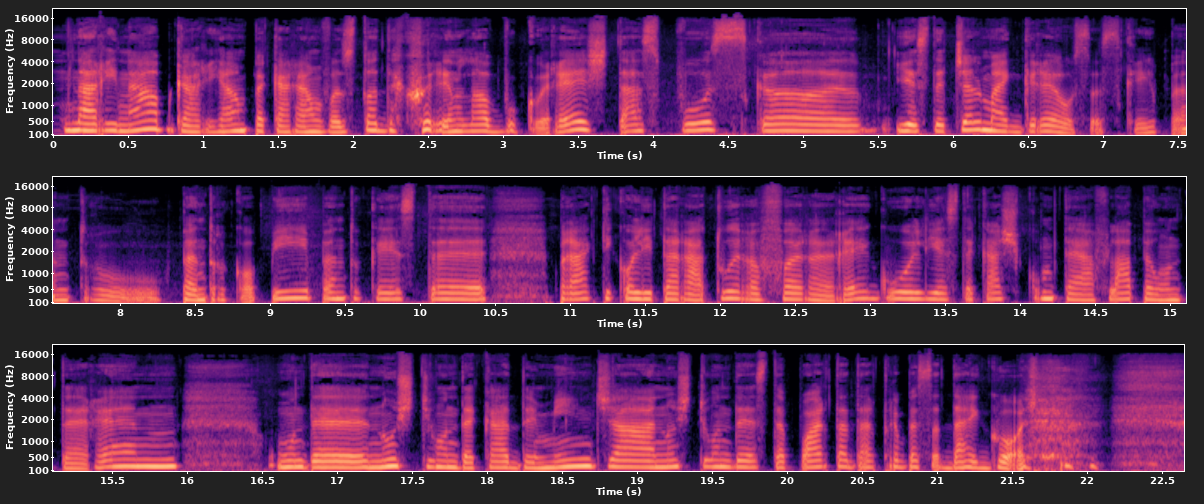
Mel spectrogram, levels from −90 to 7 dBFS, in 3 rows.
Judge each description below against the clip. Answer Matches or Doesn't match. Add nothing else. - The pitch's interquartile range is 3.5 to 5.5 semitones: Doesn't match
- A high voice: Matches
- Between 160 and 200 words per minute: Doesn't match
